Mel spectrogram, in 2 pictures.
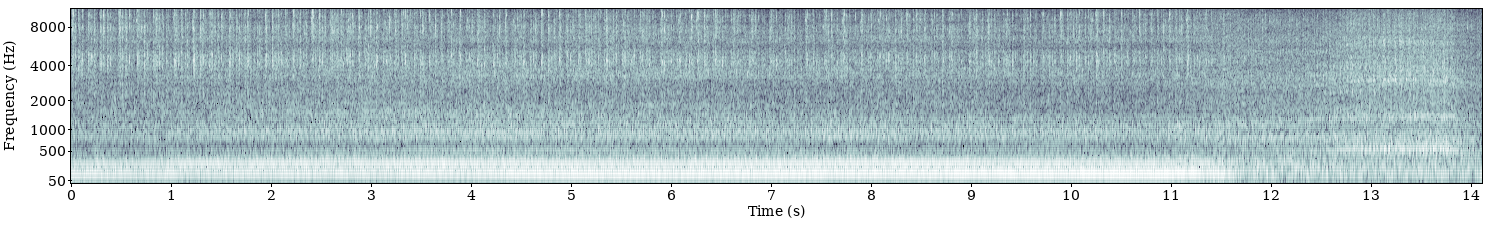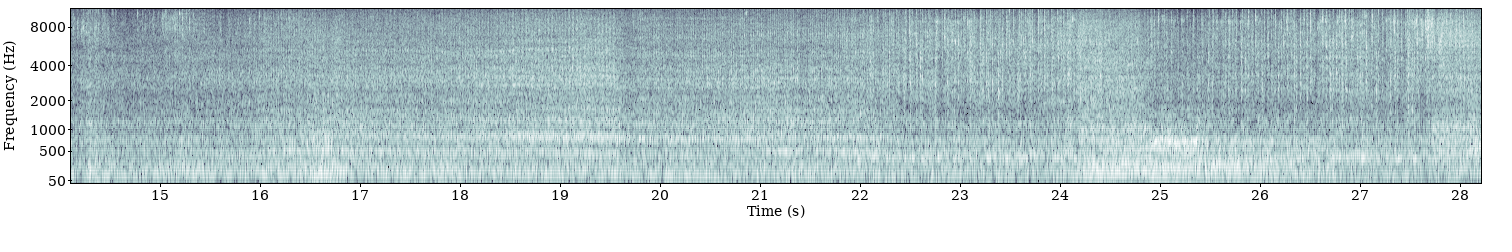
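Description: Big-engine lifted mud trucks idling in a line, with a steady low hum over the first ten seconds or so that cuts off suddenly. After that the engines keep running with occasional short revs.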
